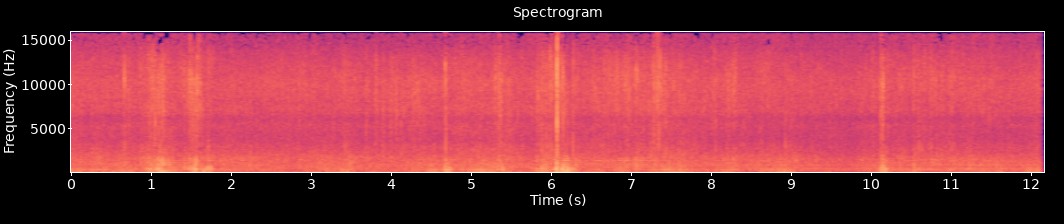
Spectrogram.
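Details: Honey bees buzzing inside their hive, a dense continuous drone with stacked harmonic bands, broken by brief louder swells near one, six and ten seconds as individual bees pass close.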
